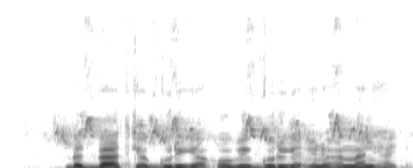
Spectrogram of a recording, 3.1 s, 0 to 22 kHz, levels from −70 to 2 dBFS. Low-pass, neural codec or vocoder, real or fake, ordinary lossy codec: 19.8 kHz; none; real; none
